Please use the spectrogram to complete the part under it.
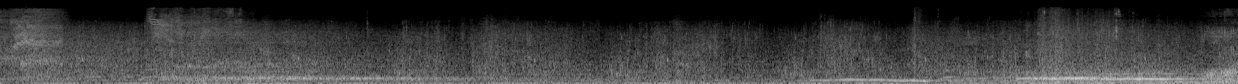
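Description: Water sloshes around wading legs.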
